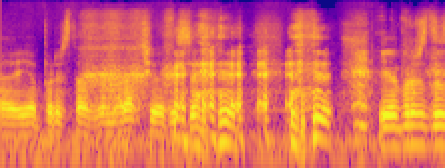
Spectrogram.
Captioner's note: laugh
